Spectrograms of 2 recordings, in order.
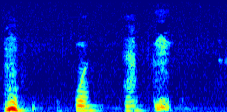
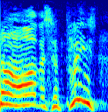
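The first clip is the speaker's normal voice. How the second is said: high, louder, panicked plea; desperate cry; 6 semitones higher, 6 dB louder than usual. Acted. Drugged man's last plea to the officer, panicked cry. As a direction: cry out as they take you.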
